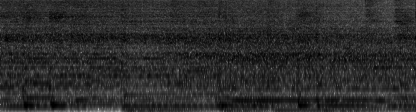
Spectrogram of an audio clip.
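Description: Electronic dance music from a live band with synthesizers and drums; a deep bass line and a steady drum beat come in about half a second in.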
